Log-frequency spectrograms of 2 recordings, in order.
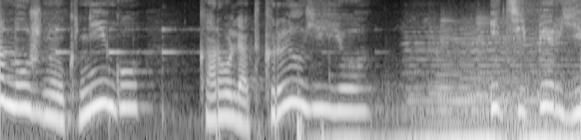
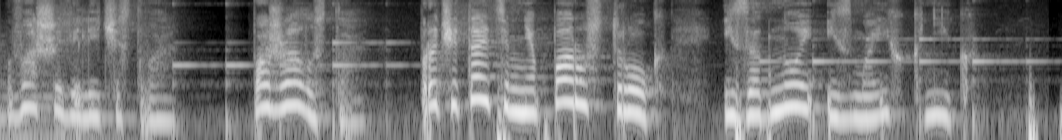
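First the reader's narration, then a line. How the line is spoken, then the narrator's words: Very faint whisper. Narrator (Russian): тот человек тихо-тихо прошептал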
